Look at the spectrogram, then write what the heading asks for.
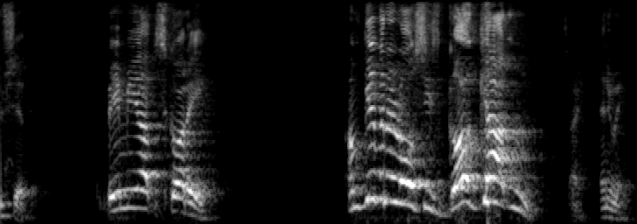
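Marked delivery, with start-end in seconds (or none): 1.1-2.1 higher, louder hammy captain's order; playful mock command; movie quote call. 3.5-5.4 much higher, much louder strained put-on engineer; mock frantic engineer; hammed engineer voice.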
